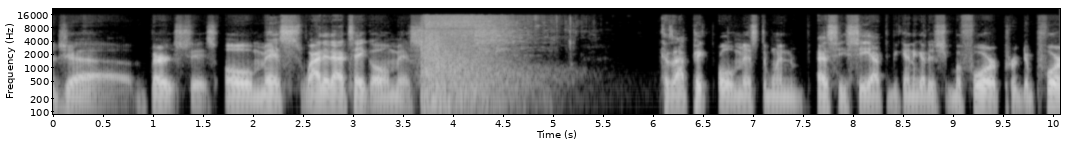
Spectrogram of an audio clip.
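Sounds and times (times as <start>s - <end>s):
sudden crash: 3.6s - 5.2s.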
